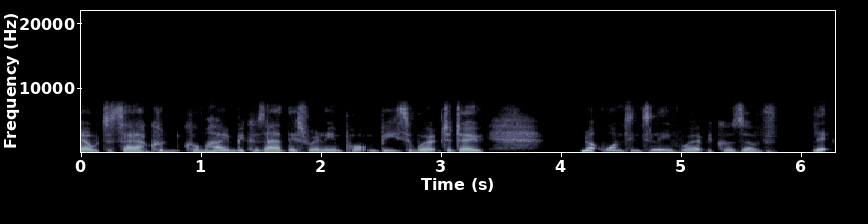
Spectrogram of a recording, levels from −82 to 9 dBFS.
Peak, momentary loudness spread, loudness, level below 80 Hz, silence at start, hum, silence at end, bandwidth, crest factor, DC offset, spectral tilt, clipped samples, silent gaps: -8 dBFS; 10 LU; -27 LUFS; -72 dBFS; 0 s; none; 0.05 s; 8.2 kHz; 18 dB; under 0.1%; -5 dB/octave; under 0.1%; 3.90-4.13 s, 5.88-5.92 s, 6.00-6.04 s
